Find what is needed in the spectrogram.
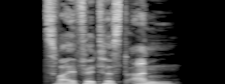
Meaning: inflection of anzweifeln: 1. second-person singular preterite 2. second-person singular subjunctive II
- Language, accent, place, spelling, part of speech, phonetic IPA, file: German, Germany, Berlin, zweifeltest an, verb, [ˌt͡svaɪ̯fl̩təst ˈan], De-zweifeltest an.ogg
